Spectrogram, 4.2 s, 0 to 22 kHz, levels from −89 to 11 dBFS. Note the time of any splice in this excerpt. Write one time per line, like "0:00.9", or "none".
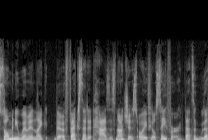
0:01.0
